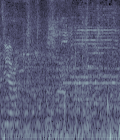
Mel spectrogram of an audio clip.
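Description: Pedestrian shopping-street ambience: passers-by talking close by, with footsteps on the pavement.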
